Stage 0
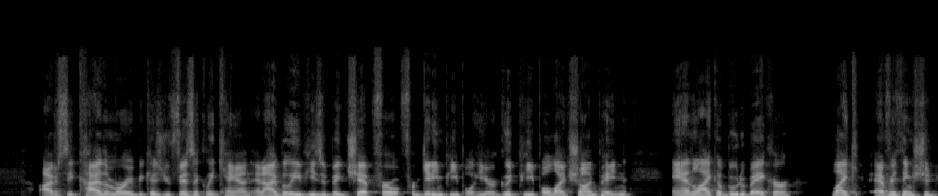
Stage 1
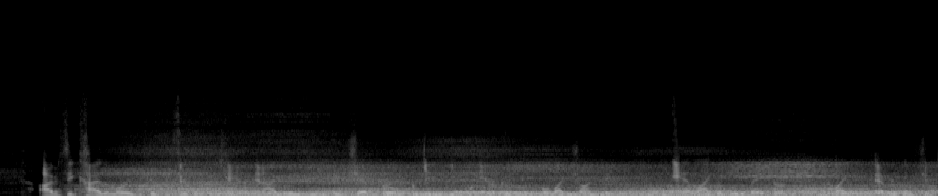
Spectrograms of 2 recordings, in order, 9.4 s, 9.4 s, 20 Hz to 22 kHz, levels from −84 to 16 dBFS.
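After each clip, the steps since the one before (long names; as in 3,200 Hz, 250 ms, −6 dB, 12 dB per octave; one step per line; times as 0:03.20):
treble cut that deepens with the level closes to 730 Hz, closed at −21 dBFS
slow-attack reverb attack 1,280 ms, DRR −2.5 dB
level −2.5 dB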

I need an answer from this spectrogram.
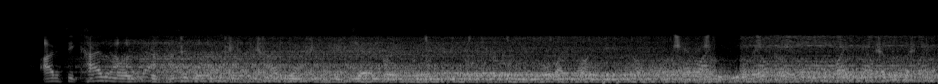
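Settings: feedback delay that plays each chunk backwards 407 ms, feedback 77%, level −4 dB
gain on a spectral selection 0:07.16–0:07.40, 420–4,400 Hz −11 dB
low-shelf EQ 180 Hz −11.5 dB
level −8.5 dB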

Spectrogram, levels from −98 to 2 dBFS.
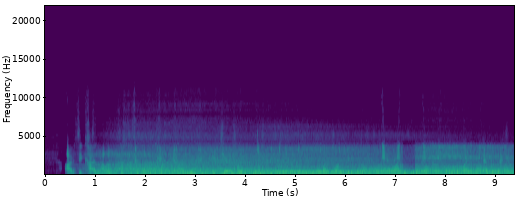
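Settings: tuned comb filter 250 Hz, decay 1.1 s, mix 50%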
